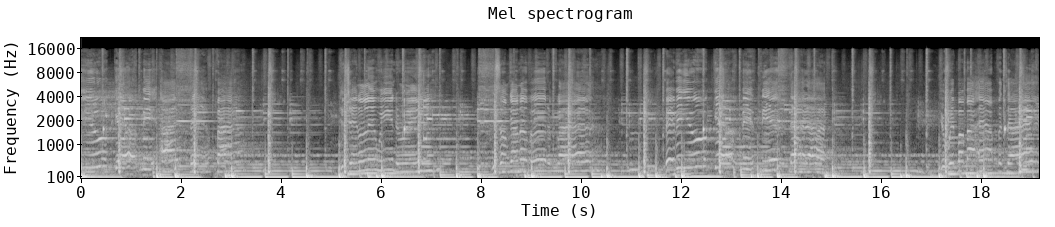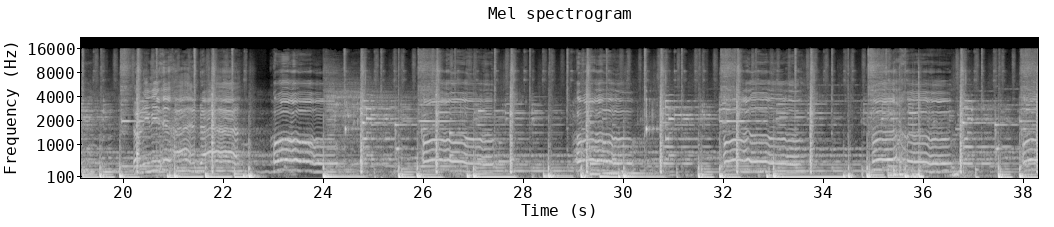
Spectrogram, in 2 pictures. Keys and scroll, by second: 0.5 x.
